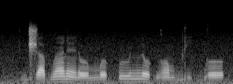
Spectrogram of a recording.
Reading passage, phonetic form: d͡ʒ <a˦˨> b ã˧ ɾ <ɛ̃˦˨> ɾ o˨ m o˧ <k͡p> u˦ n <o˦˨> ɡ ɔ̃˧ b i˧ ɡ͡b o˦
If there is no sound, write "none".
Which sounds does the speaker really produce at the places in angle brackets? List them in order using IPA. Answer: a˨, ɛ̃˨, k͡p, o˦˨

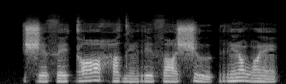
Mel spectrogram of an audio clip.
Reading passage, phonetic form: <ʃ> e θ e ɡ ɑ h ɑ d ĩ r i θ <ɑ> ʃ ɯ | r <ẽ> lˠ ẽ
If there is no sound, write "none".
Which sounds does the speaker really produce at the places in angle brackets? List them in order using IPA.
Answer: ʃ, ɑ, ĩ

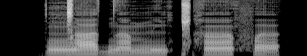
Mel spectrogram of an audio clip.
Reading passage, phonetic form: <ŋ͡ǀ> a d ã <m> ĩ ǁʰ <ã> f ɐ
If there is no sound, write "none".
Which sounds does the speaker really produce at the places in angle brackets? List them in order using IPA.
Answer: ŋ͡ǀ, m, ã

